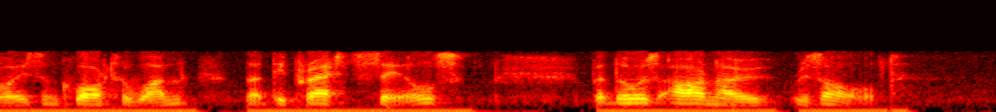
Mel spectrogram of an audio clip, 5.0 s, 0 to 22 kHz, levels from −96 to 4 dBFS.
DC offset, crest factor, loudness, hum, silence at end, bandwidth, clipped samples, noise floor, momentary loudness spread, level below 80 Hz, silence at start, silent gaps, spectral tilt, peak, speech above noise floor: under 0.1%; 22 dB; -30 LUFS; none; 0.4 s; 4 kHz; under 0.1%; -51 dBFS; 19 LU; -46 dBFS; 0 s; none; -2 dB/octave; -8 dBFS; 22 dB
